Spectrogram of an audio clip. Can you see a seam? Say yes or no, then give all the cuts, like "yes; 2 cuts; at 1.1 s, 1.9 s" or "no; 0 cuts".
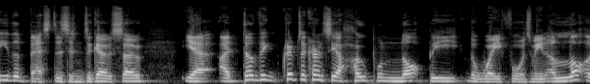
no; 0 cuts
